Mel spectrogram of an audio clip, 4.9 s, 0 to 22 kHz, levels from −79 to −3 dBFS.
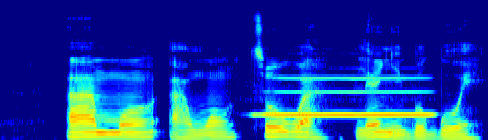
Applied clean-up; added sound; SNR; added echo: none; Wind instrument, woodwind instrument; 1 dB; none.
